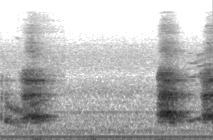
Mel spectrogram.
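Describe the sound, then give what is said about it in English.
Dogs bark three times: one sharp bark, a pause of over a second, then two quick barks close together. A low, steady hum runs beneath throughout. “Who has the barking dogs?”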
